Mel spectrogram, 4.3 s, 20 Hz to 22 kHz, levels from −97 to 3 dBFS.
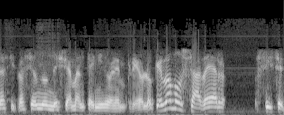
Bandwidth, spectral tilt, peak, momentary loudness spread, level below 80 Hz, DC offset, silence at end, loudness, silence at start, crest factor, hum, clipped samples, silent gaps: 9.6 kHz; -6 dB/octave; -2 dBFS; 5 LU; -56 dBFS; under 0.1%; 0 s; -16 LUFS; 0 s; 14 dB; none; under 0.1%; none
